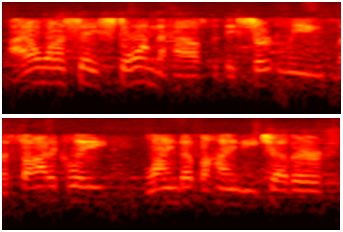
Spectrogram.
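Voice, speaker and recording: A man's voice: a little high, fairly quick, rough recording. An American man giving a live eyewitness report as a field reporter over the phone.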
